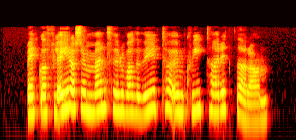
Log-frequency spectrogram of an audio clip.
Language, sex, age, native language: Icelandic, male, 11, Icelandic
